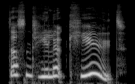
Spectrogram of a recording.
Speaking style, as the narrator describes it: cried Madeline

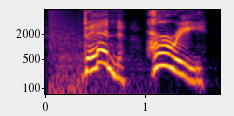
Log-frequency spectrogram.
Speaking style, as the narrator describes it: Sumulael shouted

